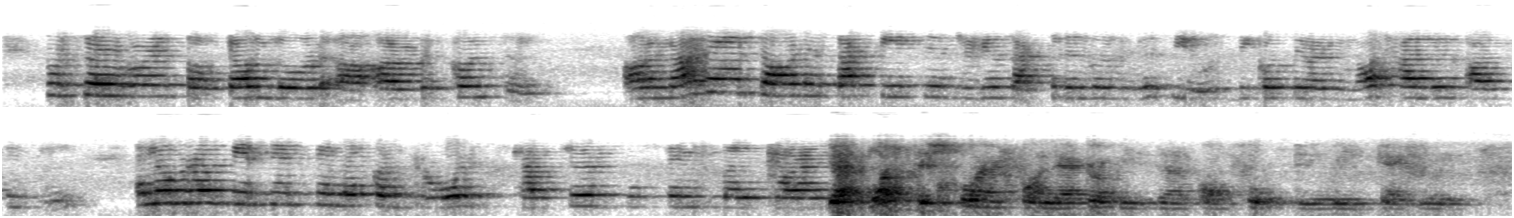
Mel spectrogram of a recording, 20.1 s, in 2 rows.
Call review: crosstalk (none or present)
present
